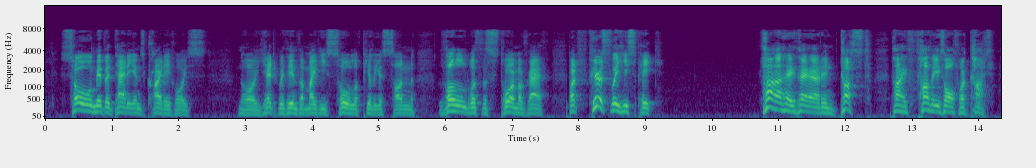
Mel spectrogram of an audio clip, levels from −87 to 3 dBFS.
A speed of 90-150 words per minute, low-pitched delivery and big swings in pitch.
Yes: average, 140 wpm; low, 120 Hz; wide, 5.7 semitones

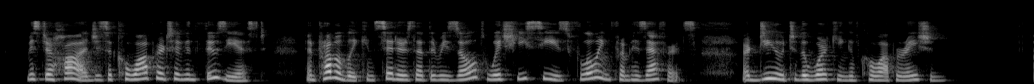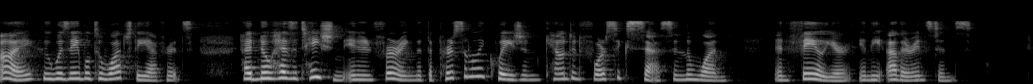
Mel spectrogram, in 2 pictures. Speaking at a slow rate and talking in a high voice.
No: average, 165 wpm; high, 225 Hz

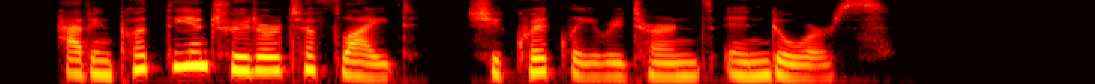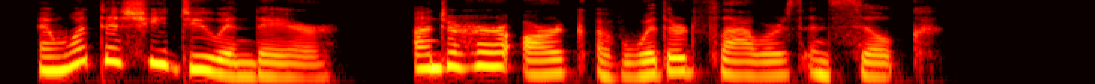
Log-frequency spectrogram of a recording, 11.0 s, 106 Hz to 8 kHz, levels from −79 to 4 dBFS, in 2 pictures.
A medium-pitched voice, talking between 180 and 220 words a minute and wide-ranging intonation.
No: medium, 180 Hz; slow, 135 wpm; wide, 5.7 semitones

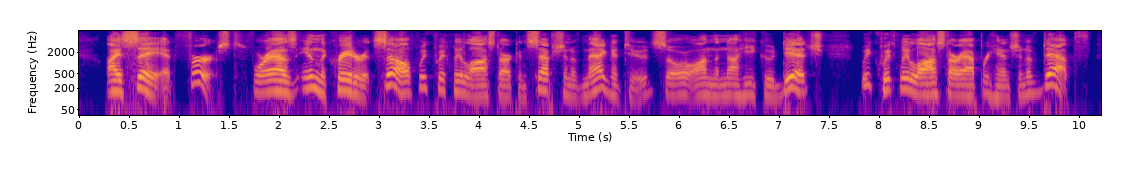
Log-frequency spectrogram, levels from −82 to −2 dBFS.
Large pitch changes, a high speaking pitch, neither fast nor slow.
No: wide, 6.0 semitones; medium, 140 Hz; average, 170 wpm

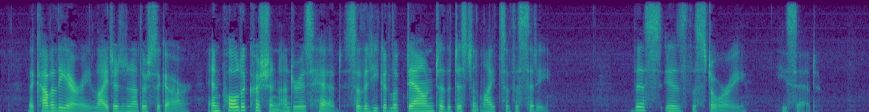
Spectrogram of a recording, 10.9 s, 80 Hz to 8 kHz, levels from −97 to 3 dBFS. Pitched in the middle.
Yes: medium, 175 Hz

